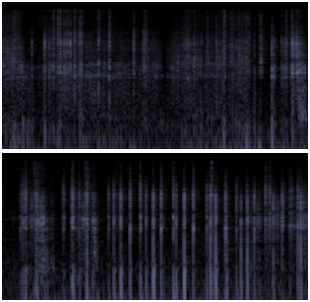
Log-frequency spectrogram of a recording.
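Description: Long acrylic nails tap and scratch the surface of an unwrapped solid dark chocolate bar held in the hand. Bursts of crinkly scratching give way to a fast run of sharp, bright clicks with almost no ring.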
